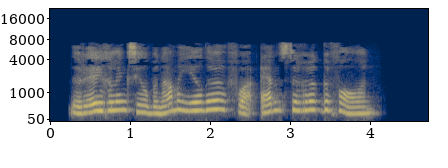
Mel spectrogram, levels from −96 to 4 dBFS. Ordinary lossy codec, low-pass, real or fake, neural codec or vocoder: MP3, 32 kbps; 7.2 kHz; real; none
